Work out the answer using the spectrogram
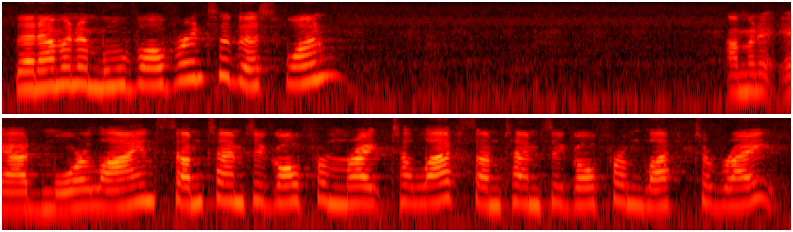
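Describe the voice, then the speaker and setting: Really bright sharp lady art teacher doing a class demo, bit high, some background noise, repeats stuff. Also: brisk, poor audio. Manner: instructive, repeats key points, checks understanding. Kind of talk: live classroom demonstration lesson.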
